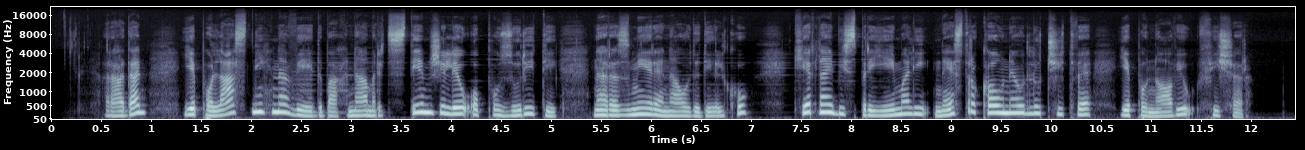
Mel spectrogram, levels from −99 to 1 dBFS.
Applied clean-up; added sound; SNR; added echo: neural mask model DeepFilterNet 3.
